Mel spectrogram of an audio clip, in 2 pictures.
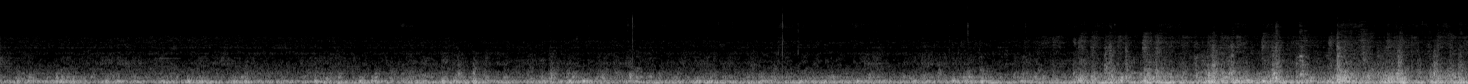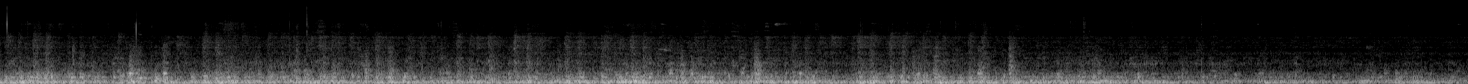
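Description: Passenger train running on the rails, a steady low rumble of the wheels. About ten seconds in it grows louder, with a rapid run of clicks and knocks from the wheels over rail joints, and it eases off near the end.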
